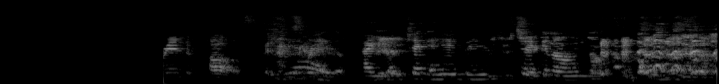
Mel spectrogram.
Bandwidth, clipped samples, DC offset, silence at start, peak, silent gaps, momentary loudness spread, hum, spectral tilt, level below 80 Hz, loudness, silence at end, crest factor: 11 kHz; under 0.1%; under 0.1%; 1.65 s; -22 dBFS; none; 15 LU; none; 1.5 dB/octave; under -90 dBFS; -39 LUFS; 0 s; 20 dB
